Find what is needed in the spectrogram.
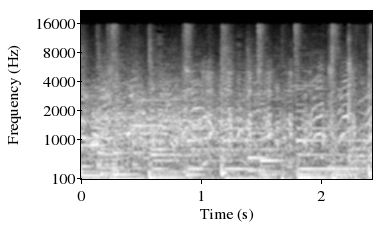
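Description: Canned audience laughter, chuckles and snickers, laid over background music with a steady beat.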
